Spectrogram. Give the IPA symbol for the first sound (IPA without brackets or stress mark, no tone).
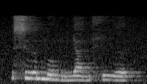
s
